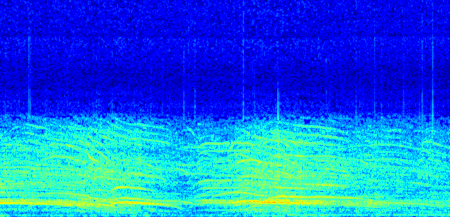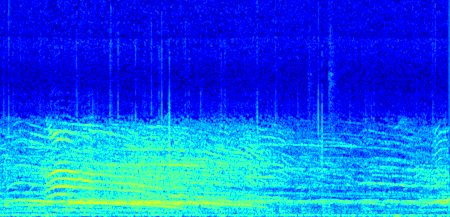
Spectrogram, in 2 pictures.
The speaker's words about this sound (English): Three ringing cheers there as their majesties leave the Indians and are moving slowly back toward the royal automobile.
